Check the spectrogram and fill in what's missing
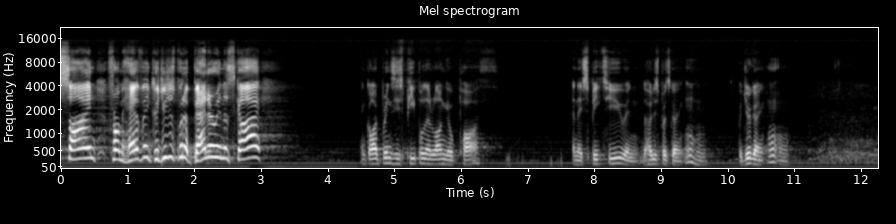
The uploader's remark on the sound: In this message I preached at Revive Church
